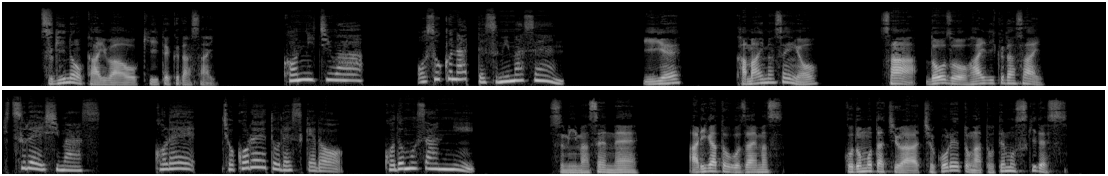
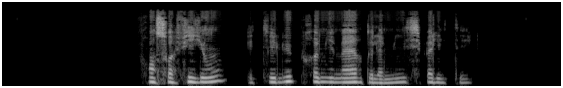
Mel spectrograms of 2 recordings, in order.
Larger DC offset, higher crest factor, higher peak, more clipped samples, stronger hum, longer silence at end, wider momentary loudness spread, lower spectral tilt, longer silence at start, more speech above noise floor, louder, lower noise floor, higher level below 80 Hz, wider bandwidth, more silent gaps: neither; about the same, 22 dB vs 24 dB; about the same, -4 dBFS vs -4 dBFS; neither; neither; second, 0.4 s vs 0.9 s; second, 12 LU vs 16 LU; first, -5.5 dB/octave vs -3 dB/octave; second, 0.4 s vs 1.4 s; second, 54 dB vs over 65 dB; about the same, -26 LUFS vs -24 LUFS; second, -80 dBFS vs under -90 dBFS; first, -60 dBFS vs -68 dBFS; about the same, 16.5 kHz vs 15 kHz; second, none vs 2.30-2.45 s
